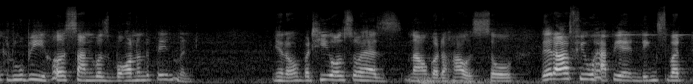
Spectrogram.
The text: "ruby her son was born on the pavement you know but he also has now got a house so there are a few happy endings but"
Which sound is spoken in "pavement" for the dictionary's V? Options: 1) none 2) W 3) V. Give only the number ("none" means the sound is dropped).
3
